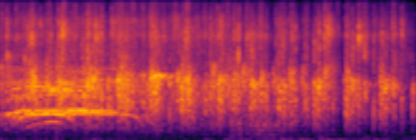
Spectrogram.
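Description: Audience at a Paris stand-up comedy show clapping and cheering for a performer, a dense, loud burst of applause that swells and then thins out over a few seconds.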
